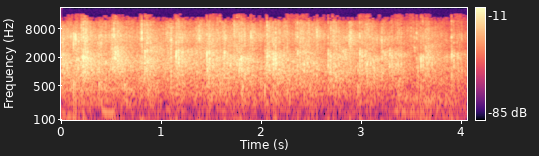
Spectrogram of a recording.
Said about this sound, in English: Uh, appreciate it. Let's give him a hand.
